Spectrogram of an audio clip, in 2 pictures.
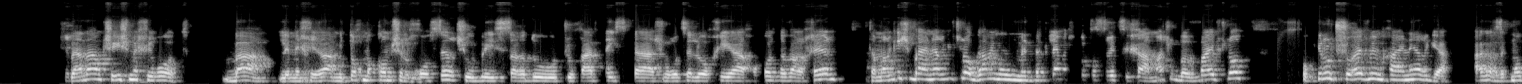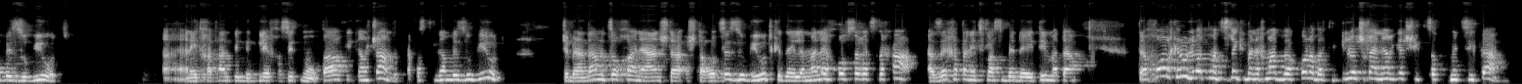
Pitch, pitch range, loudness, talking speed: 205 Hz, 175-245 Hz, -11 LUFS, 170 wpm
